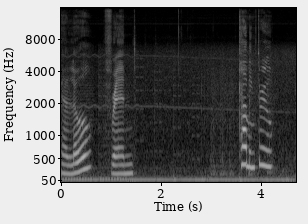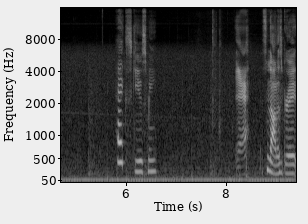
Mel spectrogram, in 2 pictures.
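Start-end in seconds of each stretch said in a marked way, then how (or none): 0.0-6.6 whispered, soft, breathy little turret voice. Showing impressions with a dry mouth, doing the turrets: turret voice. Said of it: "But then the turrets, you would typically do".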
